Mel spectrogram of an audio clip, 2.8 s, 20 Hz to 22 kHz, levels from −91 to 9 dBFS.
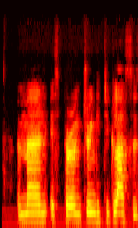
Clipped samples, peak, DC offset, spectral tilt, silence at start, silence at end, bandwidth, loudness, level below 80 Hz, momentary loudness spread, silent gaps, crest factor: under 0.1%; 0 dBFS; under 0.1%; -5.5 dB/octave; 0.35 s; 0 s; 13 kHz; -18 LUFS; -66 dBFS; 12 LU; none; 18 dB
